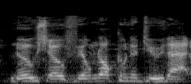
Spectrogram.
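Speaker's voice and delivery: low put-on giant voice, reluctant; BFG. Scared giant refusing Sophie, low character voice. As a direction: drop deep and refuse like a timid giant. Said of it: "he's, like, just freaking out".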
